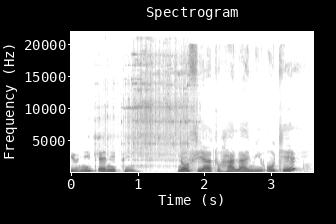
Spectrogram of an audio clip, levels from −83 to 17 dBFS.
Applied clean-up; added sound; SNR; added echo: none; Coin (dropping) / Glass; 19 dB; none.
